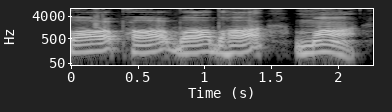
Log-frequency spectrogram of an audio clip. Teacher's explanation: पांचवा बिंदु है ह्रस्व उ, दीर्घ उ और पवर्ग, मतलब प, फ, ब, भ, म, इनका उच्चारण स्थान ओष्ठ है। दोनों ओठों के परस्पर सटने से इन वर्णों का उच्चारण होता है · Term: ओष्ठ्य वर्ण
